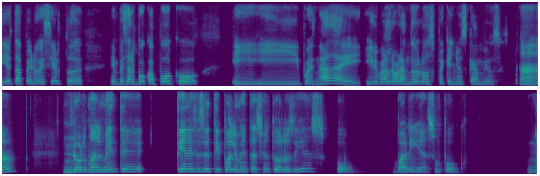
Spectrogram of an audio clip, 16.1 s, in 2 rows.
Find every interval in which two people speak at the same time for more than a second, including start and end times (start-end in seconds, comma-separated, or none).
none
